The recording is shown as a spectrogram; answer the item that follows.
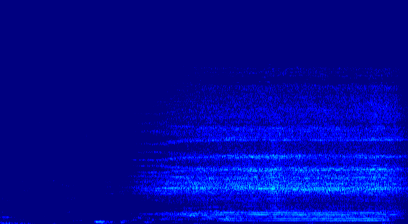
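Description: A steady hissing whistle, a pitched tone under a strong hiss, that swells in about a second in and holds.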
